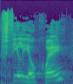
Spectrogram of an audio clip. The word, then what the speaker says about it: filioque: And so this is a Latin word. It's pronounced filioque, and it means, and the Son.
